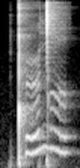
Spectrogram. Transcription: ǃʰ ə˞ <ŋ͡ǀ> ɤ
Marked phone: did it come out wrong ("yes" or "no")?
no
